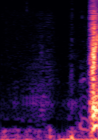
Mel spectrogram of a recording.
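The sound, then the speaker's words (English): A single sharp, loud sneeze bursts out near the end, after a brief stretch of quiet low rumble. “I'm trying to find a cough button so I can sneeze. I've sneezed.”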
